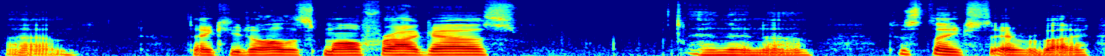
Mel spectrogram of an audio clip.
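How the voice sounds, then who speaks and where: A man talking casually to camera as a fragrance reviewer, relaxed and rambling with many fillers. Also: mid-range voice, moderate pace, gravelly, dry recording.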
